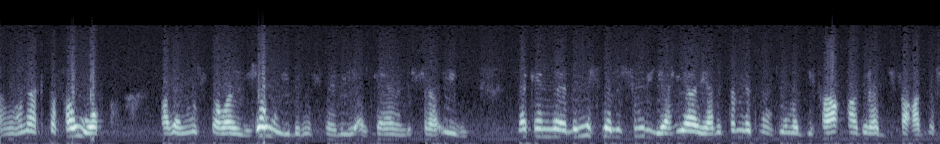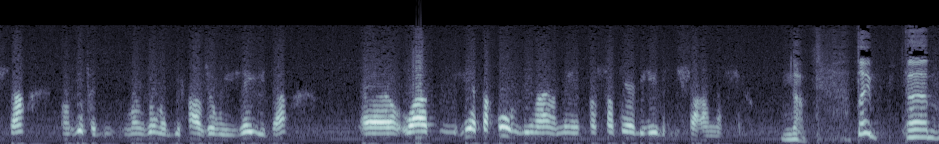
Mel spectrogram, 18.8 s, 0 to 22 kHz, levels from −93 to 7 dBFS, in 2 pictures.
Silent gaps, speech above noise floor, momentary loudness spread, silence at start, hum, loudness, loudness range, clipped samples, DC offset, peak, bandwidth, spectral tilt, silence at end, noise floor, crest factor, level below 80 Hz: none; 34 dB; 16 LU; 0 s; 50 Hz at -60 dBFS; -16 LUFS; 7 LU; under 0.1%; under 0.1%; 0 dBFS; 10 kHz; -6.5 dB/octave; 0 s; -50 dBFS; 16 dB; -60 dBFS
